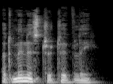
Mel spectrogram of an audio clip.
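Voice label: "administratively", British English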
